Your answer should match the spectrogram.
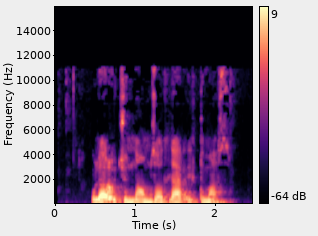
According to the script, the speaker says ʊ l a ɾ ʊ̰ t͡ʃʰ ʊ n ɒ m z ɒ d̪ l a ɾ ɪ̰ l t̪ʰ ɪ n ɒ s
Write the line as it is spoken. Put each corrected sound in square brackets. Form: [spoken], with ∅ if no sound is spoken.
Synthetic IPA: ʊ l a ɾ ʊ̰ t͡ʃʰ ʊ [nː] ɒ m z ɒ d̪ l a ɾ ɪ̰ l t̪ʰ ɪ [m] ɒ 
